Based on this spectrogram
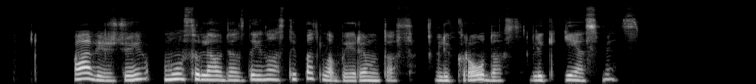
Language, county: Lithuanian, Vilnius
